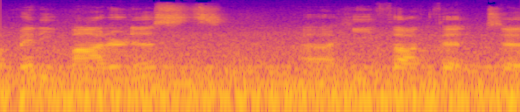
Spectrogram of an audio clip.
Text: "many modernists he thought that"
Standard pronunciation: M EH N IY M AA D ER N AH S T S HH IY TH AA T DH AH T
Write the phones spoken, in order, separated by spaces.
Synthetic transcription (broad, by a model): M EH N IY M AA D ER N AH S T S HH IY TH AA T DH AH T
